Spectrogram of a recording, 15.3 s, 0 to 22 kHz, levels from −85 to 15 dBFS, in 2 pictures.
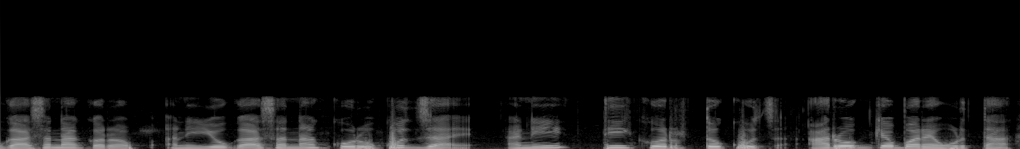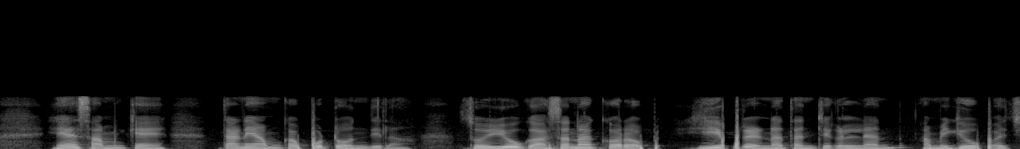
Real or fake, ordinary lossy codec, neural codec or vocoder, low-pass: real; none; none; none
